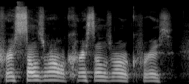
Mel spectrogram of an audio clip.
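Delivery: urgent, high-pitched, alarmed screaming. Retelling a lady at the lunch table calling out: imitating someone screaming. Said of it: "she started screaming, like".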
